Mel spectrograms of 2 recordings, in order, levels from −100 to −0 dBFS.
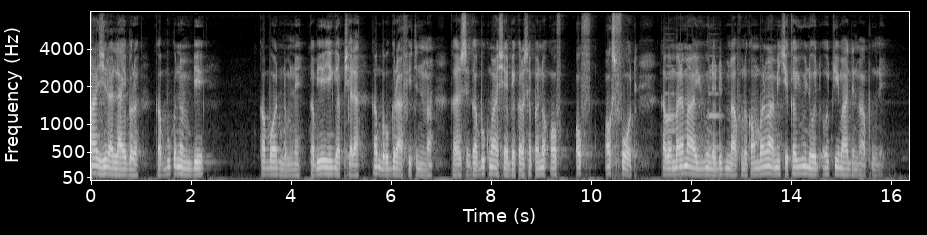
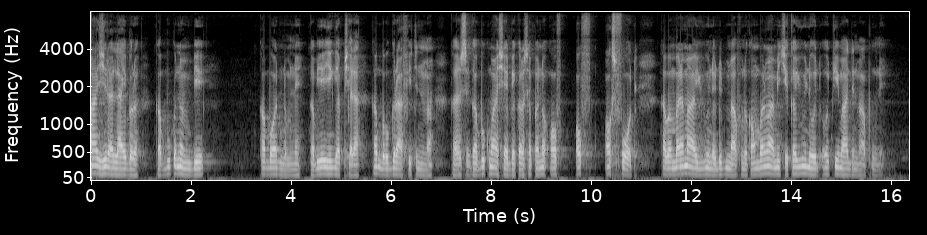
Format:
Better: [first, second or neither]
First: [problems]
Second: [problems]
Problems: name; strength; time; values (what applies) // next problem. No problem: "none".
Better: second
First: background sound (Wind instrument, woodwind instrument); 14 dB below the speech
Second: none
